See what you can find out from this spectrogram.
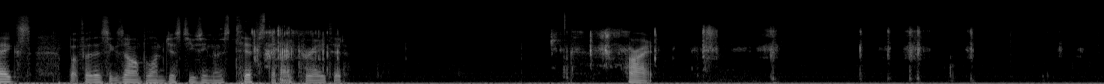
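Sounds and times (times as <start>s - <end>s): faint electrical hum: 0.0s - 11.0s.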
